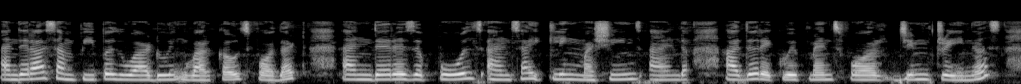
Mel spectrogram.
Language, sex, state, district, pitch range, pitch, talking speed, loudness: English, female, Karnataka, Bangalore, 215-235 Hz, 225 Hz, 140 wpm, -16 LUFS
